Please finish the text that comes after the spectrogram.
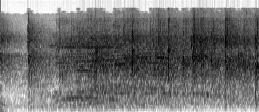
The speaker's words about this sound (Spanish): Fuerte ese aplauso, fuerte, fuerte.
